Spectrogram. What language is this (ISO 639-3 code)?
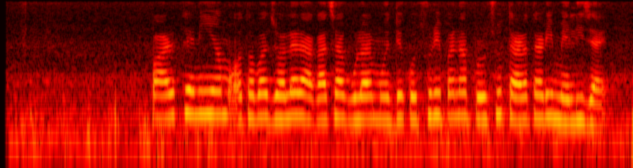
ben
